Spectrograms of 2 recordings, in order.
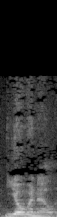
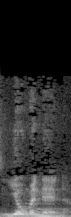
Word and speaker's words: ยมนิล: Somebody in the comment section corrected that the correct pronunciation of Joe Yomanil, it's not Yomanil, it's Yomanin, right? Joe Yomanin.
